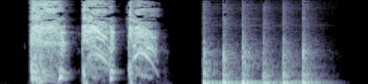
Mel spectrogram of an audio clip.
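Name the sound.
knocking on a door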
